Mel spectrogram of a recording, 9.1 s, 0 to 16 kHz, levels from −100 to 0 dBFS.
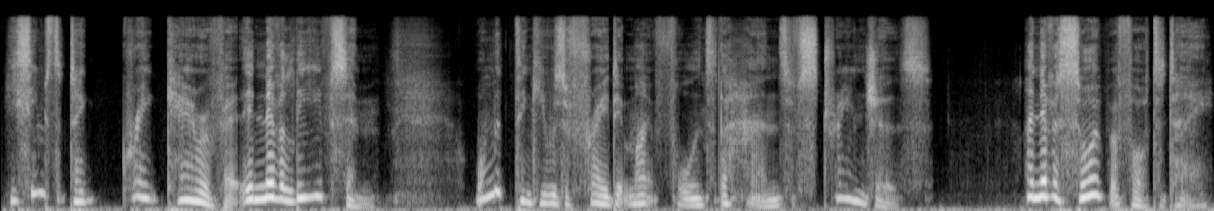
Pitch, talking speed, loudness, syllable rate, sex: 165 Hz, 210 wpm, -20 LUFS, 5.5 syllables/s, male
